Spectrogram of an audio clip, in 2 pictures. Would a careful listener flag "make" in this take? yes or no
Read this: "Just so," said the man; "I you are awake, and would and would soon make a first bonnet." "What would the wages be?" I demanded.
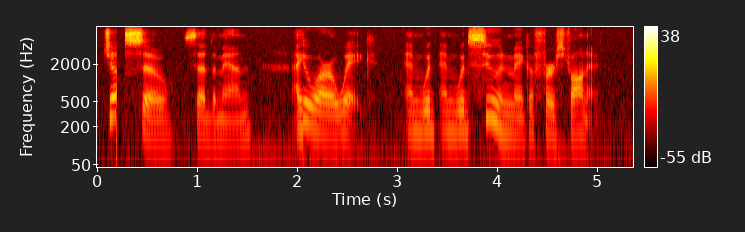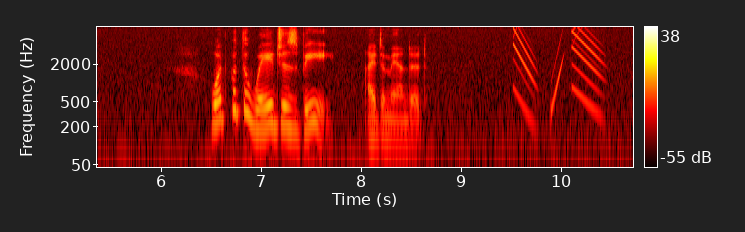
no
